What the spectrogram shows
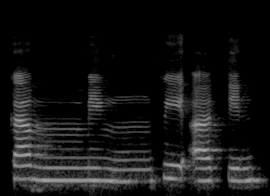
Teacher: kita masukkan bunyi mim pertama ke dalam mim yang kedua. Okay, yang berbunyi adalah mim kedua, bukan mim pertama. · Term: idgham mithlaini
